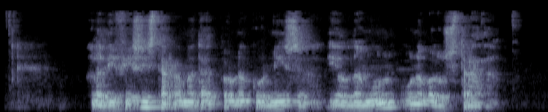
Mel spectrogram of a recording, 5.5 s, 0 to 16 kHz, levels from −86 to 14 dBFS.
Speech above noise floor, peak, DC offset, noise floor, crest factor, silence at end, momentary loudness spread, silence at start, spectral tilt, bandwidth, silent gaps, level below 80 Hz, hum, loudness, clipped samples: 39 dB; -2 dBFS; under 0.1%; -58 dBFS; 18 dB; 0.5 s; 7 LU; 0.1 s; -5 dB/octave; 11.5 kHz; none; -46 dBFS; none; -20 LUFS; under 0.1%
